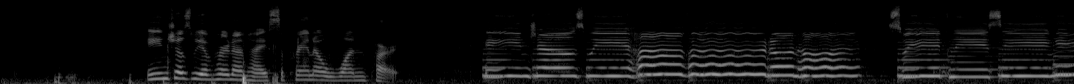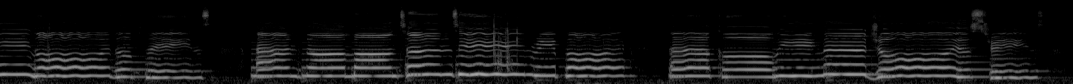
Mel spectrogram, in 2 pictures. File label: Angels Soprano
